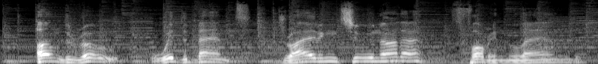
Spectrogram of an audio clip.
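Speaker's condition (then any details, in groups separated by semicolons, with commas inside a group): No condition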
